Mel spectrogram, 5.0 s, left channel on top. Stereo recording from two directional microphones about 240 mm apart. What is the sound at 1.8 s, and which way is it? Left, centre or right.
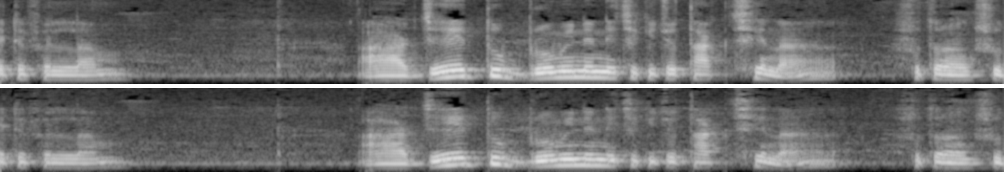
Speech, left.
